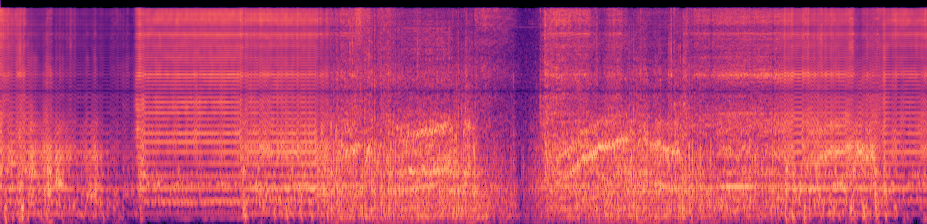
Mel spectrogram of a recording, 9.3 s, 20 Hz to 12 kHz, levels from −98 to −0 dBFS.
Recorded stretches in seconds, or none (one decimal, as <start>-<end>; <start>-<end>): 3.3-7.8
